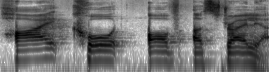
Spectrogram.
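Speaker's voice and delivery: slow, deliberate pace. Responding to the opposition over a High Court decision, the speaker says it slowly. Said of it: "I'll say it slowly".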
